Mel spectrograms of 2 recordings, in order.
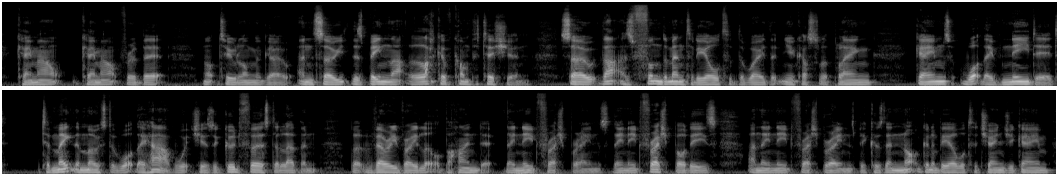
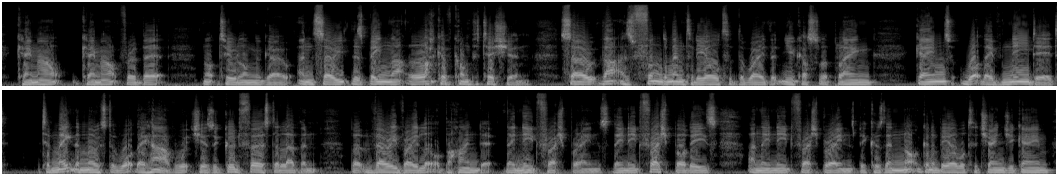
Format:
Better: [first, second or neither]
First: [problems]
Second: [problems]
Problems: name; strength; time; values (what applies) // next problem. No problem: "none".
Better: first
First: none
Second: distortion; heavy; 7 dB below the speech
